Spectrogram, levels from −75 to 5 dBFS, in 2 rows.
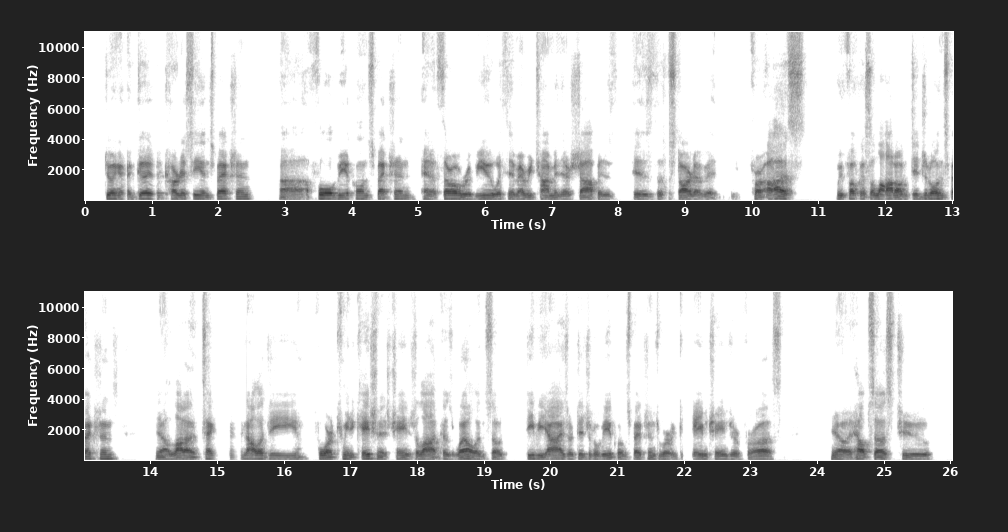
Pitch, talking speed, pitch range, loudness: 110 Hz, 160 wpm, 100-120 Hz, -23 LUFS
